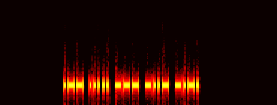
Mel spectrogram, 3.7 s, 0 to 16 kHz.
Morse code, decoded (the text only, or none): W5OXC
